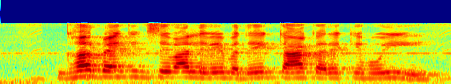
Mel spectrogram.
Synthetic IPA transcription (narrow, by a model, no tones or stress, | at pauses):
ɡʱɐɾbɛ̃ːŋkɪ̃ŋɡseːʋaleʋebɐd̪ekjaːkəɾekeɦoːiː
